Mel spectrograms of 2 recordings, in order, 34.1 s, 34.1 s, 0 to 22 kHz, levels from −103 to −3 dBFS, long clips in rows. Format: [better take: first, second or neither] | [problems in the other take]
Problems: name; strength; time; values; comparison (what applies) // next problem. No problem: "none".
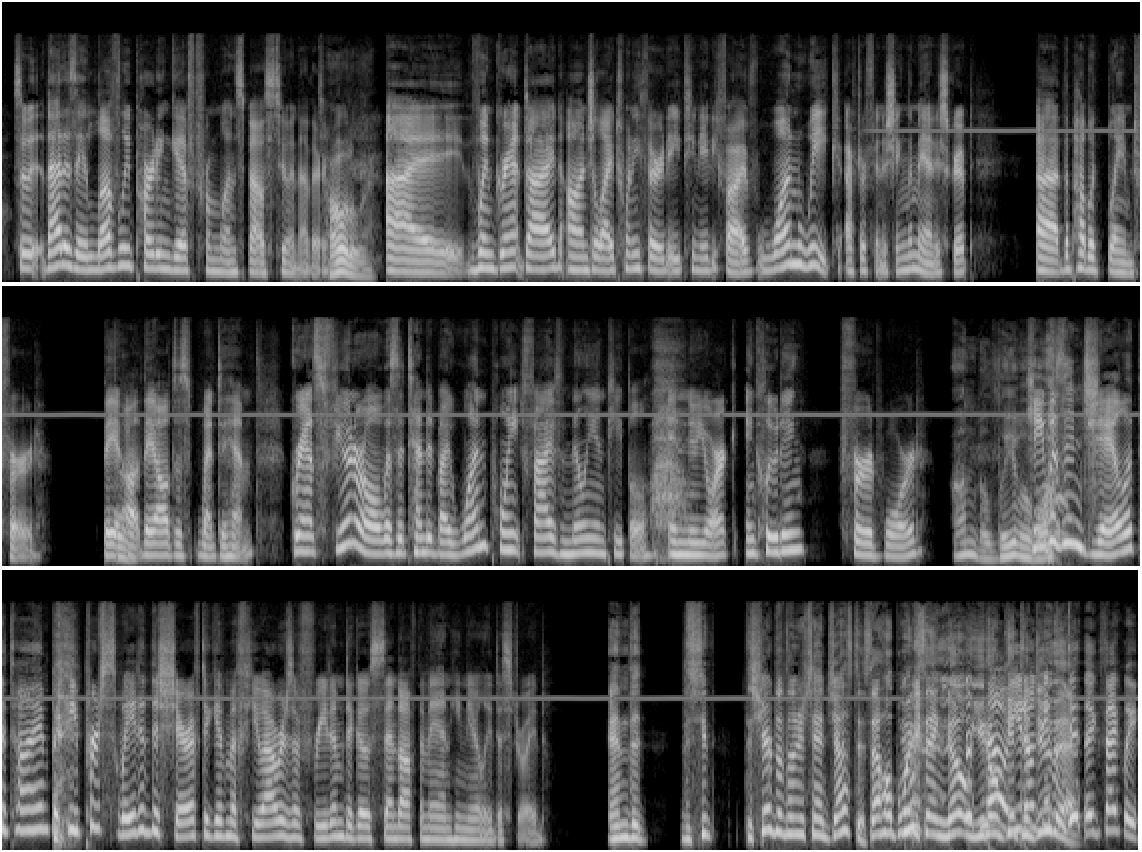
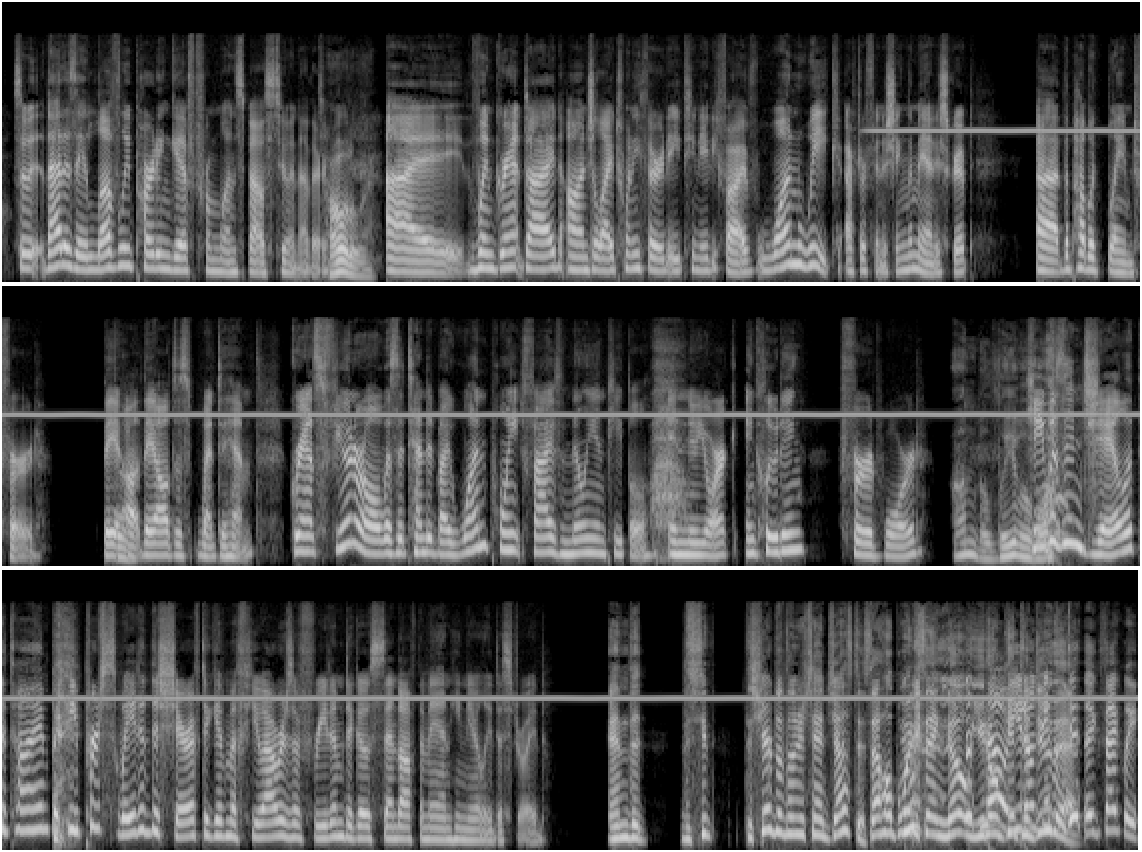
first | high-pitched whine; loud; from 8.5 s on; 3.5 kHz, 9 dB below the speech; faint in the first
